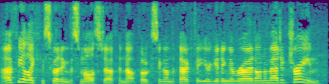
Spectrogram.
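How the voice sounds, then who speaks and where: A man's voice: sits high, rapid-fire, pushed and bright, a little hiss or hum. A man playing a blunt, unbothered magic user with a dry, pedantic manner in a comedic audio drama. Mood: matter-of-fact. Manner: dry, matter-of-fact, pedantic. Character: Mike, blunt unbothered magic user guiding his reluctant friend.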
